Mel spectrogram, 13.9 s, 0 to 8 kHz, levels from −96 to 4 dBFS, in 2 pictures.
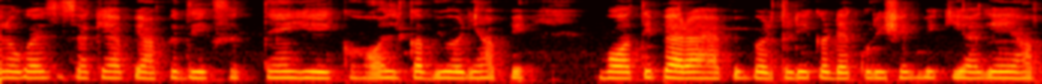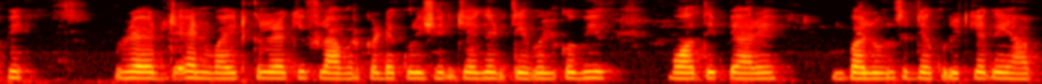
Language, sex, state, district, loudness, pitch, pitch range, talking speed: Hindi, female, Bihar, Samastipur, -31 LUFS, 220 Hz, 210-225 Hz, 240 wpm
